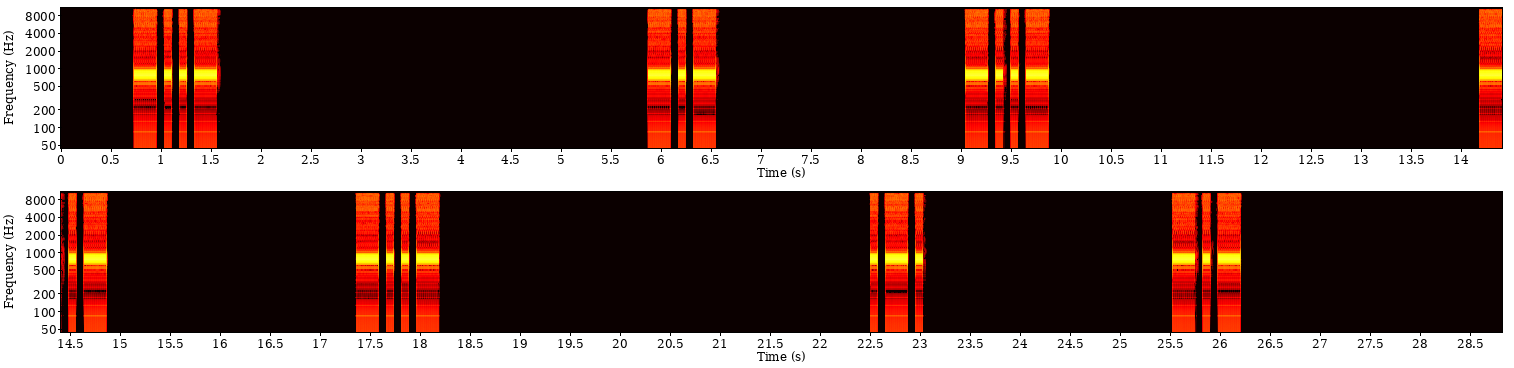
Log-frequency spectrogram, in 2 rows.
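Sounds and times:
CW Morse code groups in mixed short runs: 5.9 - 6.6, 9.1 - 9.9, 14.2 - 14.9, 17.4 - 18.2, 22.5 - 23.1, 25.6 - 26.2.

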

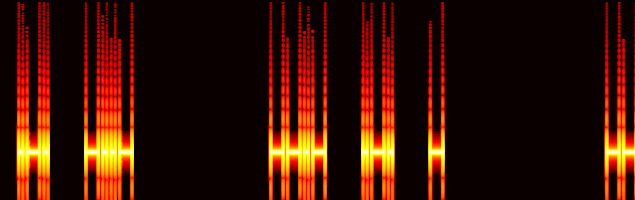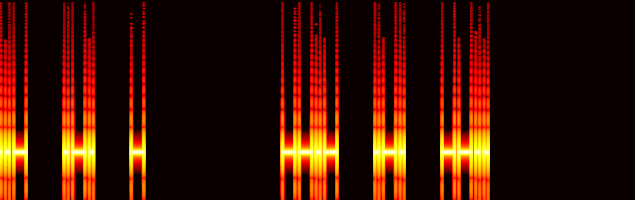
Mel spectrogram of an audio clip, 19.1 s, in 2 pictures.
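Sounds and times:
Morse code CW code group calls: 0.4 - 2.0, 4.1 - 4.9, 5.5 - 6.7, 9.2 - 10.0, 10.6 - 11.8, 13.8 - 14.6, 15.2 - 15.6, 16.2 - 16.9.

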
